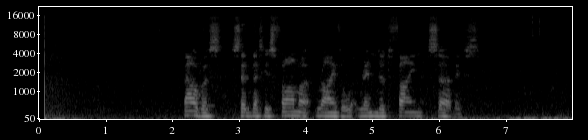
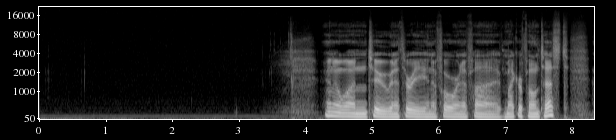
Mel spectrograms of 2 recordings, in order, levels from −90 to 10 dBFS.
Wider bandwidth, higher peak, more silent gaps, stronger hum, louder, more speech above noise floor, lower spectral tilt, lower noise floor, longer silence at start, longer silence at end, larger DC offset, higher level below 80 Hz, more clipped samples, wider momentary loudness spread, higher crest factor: first, 16.5 kHz vs 9.6 kHz; second, -30 dBFS vs -2 dBFS; neither; second, none vs 60 Hz at -45 dBFS; second, -51 LUFS vs -17 LUFS; second, 24 dB vs 42 dB; second, -5.5 dB/octave vs -8 dB/octave; first, -75 dBFS vs -59 dBFS; second, 0.05 s vs 3.8 s; second, 0 s vs 0.15 s; neither; second, -68 dBFS vs -50 dBFS; neither; first, 20 LU vs 6 LU; first, 24 dB vs 18 dB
